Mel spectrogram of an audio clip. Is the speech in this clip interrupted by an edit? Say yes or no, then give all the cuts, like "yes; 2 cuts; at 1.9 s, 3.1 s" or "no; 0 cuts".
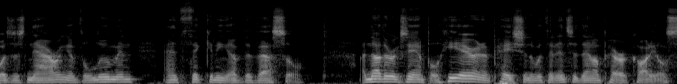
no; 0 cuts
